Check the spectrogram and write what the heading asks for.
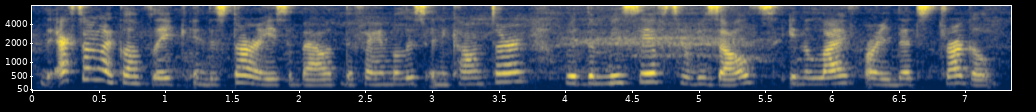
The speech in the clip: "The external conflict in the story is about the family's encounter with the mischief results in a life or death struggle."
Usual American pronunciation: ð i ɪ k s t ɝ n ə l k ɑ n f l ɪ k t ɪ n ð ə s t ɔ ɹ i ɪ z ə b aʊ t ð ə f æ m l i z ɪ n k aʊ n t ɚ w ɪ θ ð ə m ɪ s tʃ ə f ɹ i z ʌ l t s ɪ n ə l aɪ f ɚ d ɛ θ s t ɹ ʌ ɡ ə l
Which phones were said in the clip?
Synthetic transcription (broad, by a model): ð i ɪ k s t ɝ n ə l k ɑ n f l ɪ k t ɪ n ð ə s t ɔ ɹ i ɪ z ə b aʊ t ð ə f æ m l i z ɪ n k aʊ n t ɚ w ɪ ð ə m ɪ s ə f ɹ i z ʌ l t s ɪ n ə l aɪ f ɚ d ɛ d s t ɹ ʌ ɡ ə l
